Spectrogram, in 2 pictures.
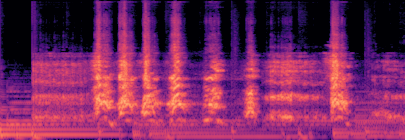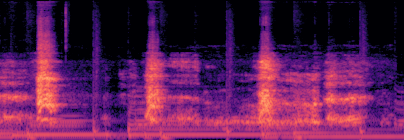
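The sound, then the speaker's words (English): Several dogs bark loudly in rapid, overlapping bursts, a dozen or so sharp barks over about seven seconds, with a low steady hum underneath. “like some wild pit bull dogs.”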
